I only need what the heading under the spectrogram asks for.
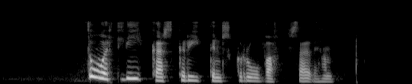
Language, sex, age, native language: Icelandic, female, 40-49, Icelandic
